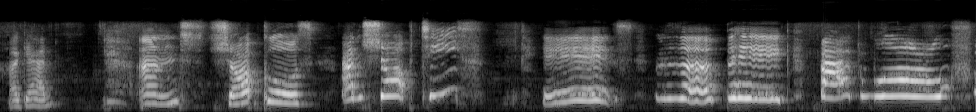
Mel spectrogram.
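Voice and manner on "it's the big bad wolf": high slow terrified wail; scared pig voice. Acted. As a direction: wail it in fright. Frightened pig sees wolf.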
